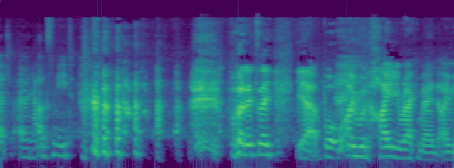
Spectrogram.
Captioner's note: laughs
